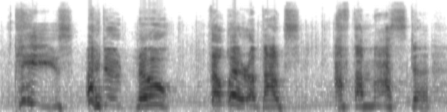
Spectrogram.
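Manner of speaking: put-on high, strangled, pitiful wheezing voice. Narrator reads Stingtail, held in a grip with fear-smothered eyes: pitiful wheeze, tightened throat. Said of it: "his voice a pitiful wheeze through his tightened throat".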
